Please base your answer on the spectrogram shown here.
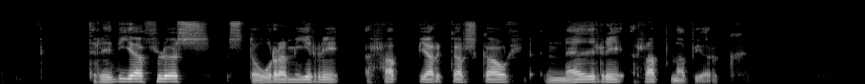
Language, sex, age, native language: Icelandic, male, 30-39, Icelandic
